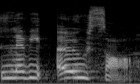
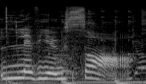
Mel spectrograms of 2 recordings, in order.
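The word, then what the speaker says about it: Leviosa: someone's eye out besides you're saying it wrong it's Levi Oar not Levi Oar the opening adaptation of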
